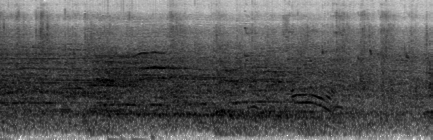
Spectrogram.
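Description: Faint gym sound during a basketball game: a ball being dribbled on the hardwood court, with faint voices in the hall.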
